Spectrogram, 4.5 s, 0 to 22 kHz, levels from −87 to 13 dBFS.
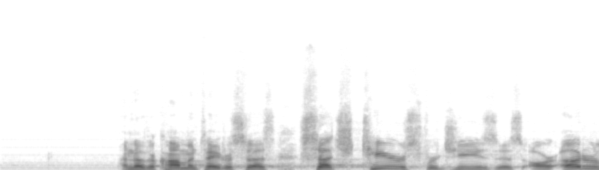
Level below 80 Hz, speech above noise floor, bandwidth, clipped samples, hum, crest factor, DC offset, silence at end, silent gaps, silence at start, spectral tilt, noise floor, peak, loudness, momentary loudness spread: -76 dBFS; 38 dB; 11 kHz; under 0.1%; none; 20 dB; under 0.1%; 0 s; none; 0.9 s; -5.5 dB/octave; -68 dBFS; -12 dBFS; -31 LUFS; 11 LU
